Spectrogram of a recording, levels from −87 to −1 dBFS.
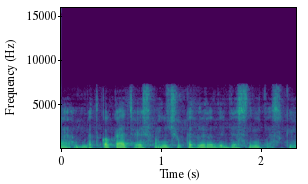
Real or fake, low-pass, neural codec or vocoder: fake; 7.2 kHz; codec, 16 kHz, 4.8 kbps, FACodec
